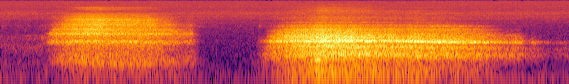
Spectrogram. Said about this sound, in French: Prenez une profonde respiration.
